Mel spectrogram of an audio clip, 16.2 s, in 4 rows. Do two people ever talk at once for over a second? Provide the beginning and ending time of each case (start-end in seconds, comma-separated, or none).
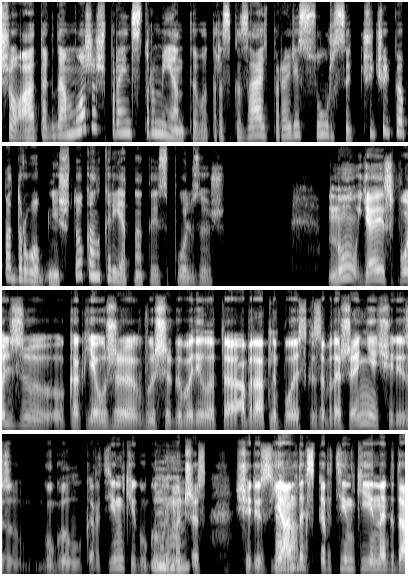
none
